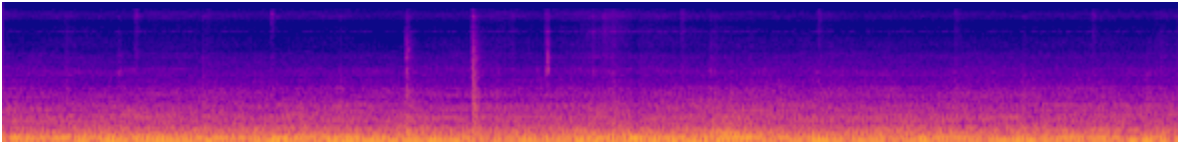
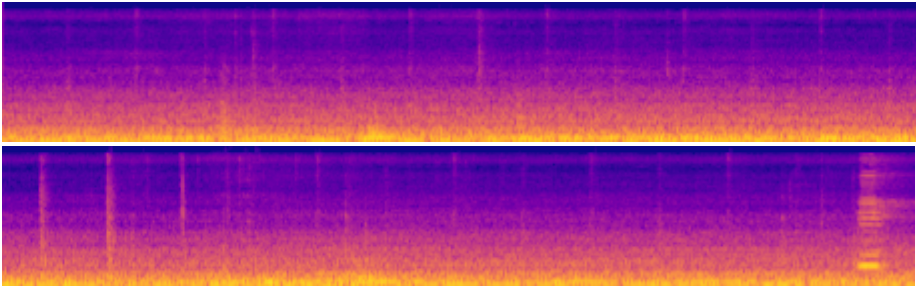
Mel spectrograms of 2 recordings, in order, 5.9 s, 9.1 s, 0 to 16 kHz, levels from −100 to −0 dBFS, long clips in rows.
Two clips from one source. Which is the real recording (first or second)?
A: second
